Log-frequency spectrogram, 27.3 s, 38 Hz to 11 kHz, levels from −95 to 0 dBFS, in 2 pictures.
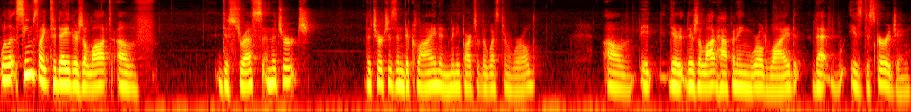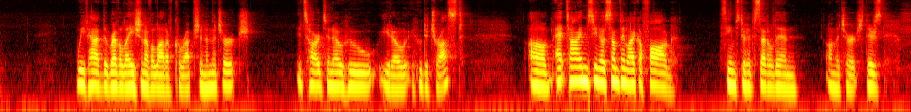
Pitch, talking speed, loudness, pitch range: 145 Hz, 165 wpm, -24 LUFS, 135-155 Hz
